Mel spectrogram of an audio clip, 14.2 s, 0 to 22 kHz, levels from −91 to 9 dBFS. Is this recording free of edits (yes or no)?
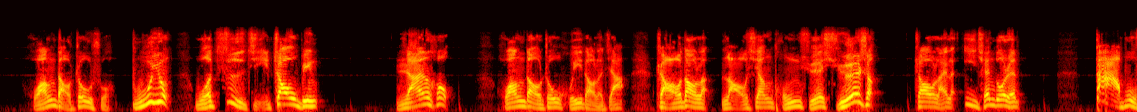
yes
